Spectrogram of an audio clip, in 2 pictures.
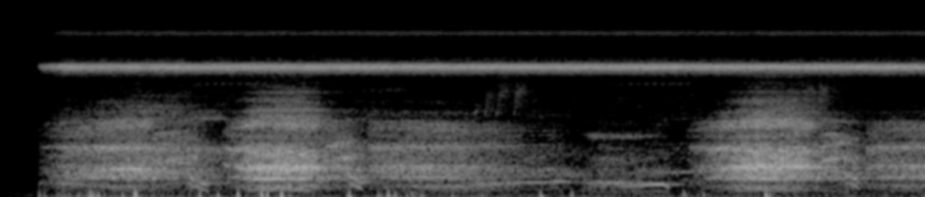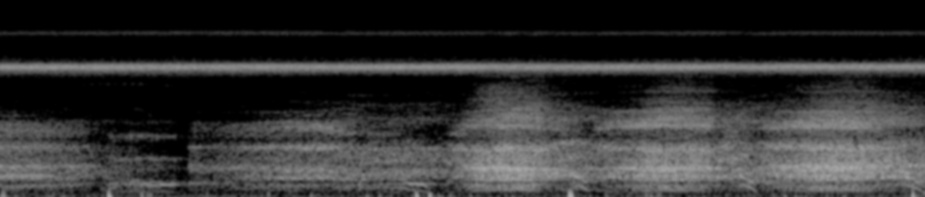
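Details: Howler monkeys roaring in the Chaa Creek jungle of Belize: deep, rasping, swelling bursts repeated every few seconds, layered over a constant high insect drone.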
